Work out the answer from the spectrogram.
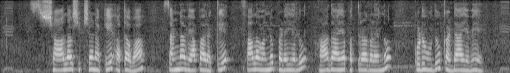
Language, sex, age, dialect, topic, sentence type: Kannada, female, 41-45, Mysore Kannada, banking, question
